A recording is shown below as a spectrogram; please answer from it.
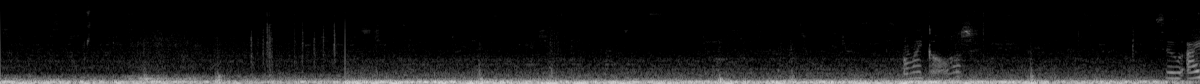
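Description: Steady low rumble of a car being driven, heard from inside the cabin, with a few faint clicks.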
